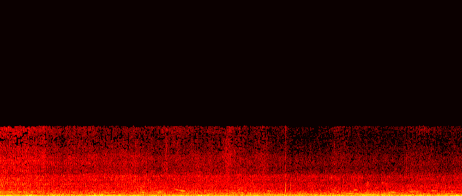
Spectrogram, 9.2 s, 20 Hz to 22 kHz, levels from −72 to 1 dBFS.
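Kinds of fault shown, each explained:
MP3 compression: throughout, nothing sounds above 7.9 kHz and artefacts are plainly audible, likely from an encoder starved of bits at a rate that fits 32 kbps.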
